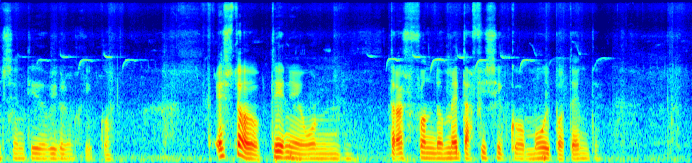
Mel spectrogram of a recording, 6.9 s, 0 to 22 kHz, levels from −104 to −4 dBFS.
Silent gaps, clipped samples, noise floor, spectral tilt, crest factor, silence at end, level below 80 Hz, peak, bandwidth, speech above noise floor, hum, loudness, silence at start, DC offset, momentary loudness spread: none; under 0.1%; -53 dBFS; -7 dB/octave; 24 dB; 0.2 s; -60 dBFS; -4 dBFS; over 20 kHz; 27 dB; none; -26 LUFS; 0 s; under 0.1%; 18 LU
